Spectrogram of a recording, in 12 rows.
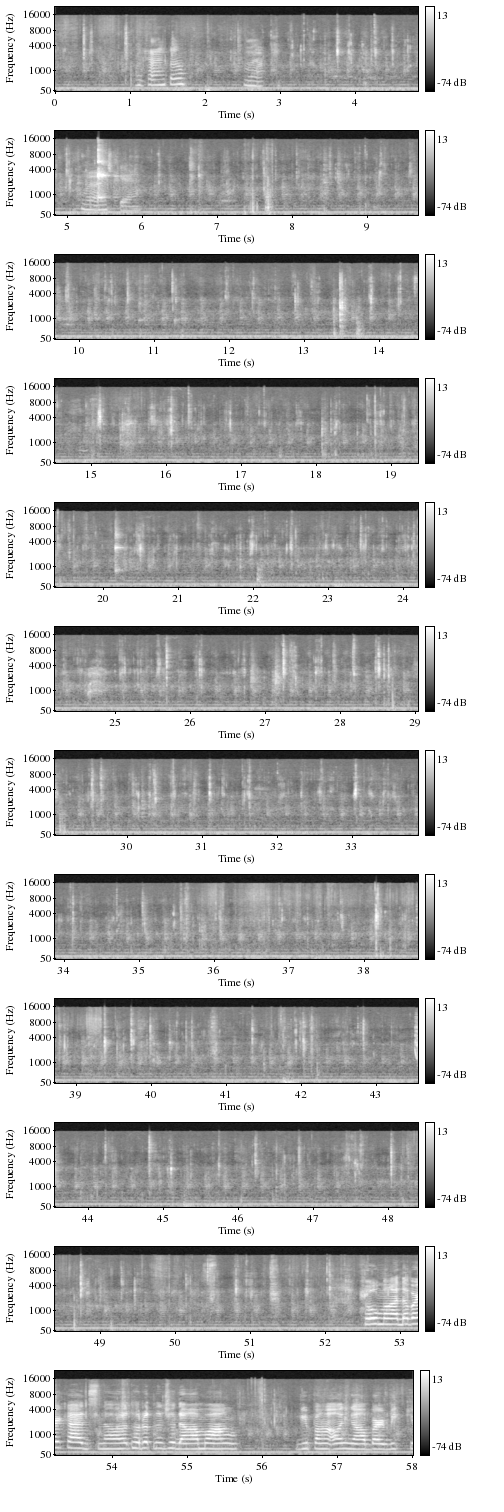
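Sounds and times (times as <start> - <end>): people chewing: 0.0 - 58.0
skewers and dishes knocking: 5.3 - 5.8.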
